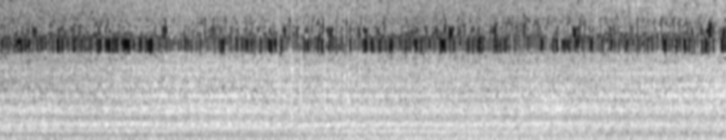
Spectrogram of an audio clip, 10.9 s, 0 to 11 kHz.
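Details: Ford F250 idling, runs fine: faint uneven clicking like two spoons, a couple of ticks a second, coming and going over a deep idle; source not found.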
